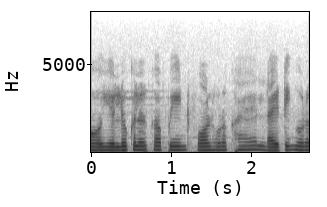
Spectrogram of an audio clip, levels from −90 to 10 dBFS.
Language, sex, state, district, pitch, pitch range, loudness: Hindi, female, Himachal Pradesh, Shimla, 200 Hz, 190-205 Hz, -15 LUFS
